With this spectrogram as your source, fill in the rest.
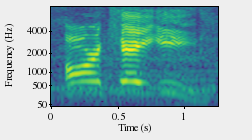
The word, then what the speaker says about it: Goerke: Dan, look, it rhymes with turkey. I know you. It's Goerke.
